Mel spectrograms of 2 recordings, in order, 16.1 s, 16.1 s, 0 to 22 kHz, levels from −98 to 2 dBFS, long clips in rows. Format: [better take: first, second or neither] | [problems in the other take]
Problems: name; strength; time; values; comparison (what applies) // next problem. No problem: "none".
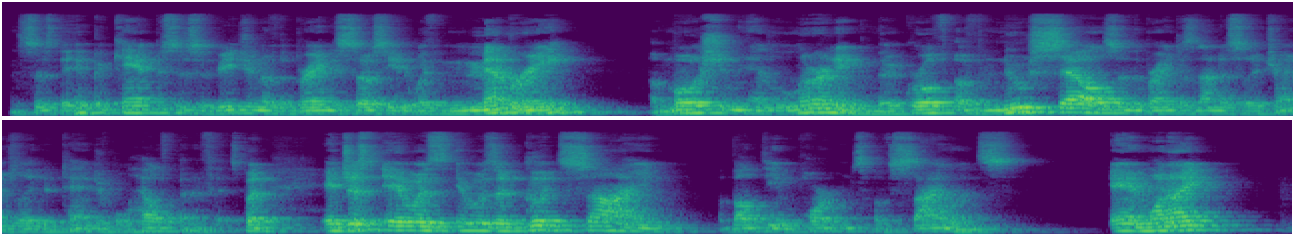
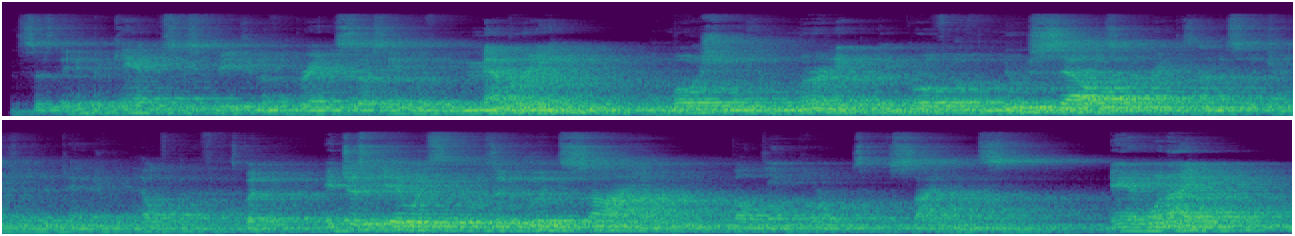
first | room echo; strong; dies away in 3 s; slight in the first // off-mic speech; far; far in the first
